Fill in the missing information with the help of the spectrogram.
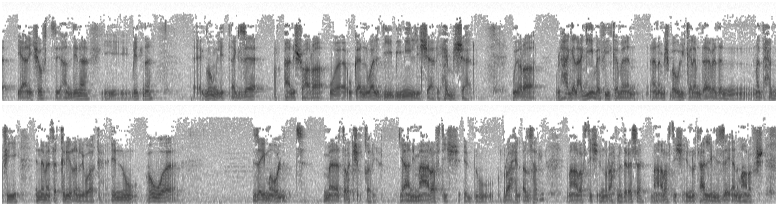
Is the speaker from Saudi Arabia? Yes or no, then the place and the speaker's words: no; Farsis, Gharbia, Egypt; الكتاب في قريتنا اللي اسمها فرسيس كان مختلف عن الكتاتيب اللي كانت موجودة في الوقت ده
